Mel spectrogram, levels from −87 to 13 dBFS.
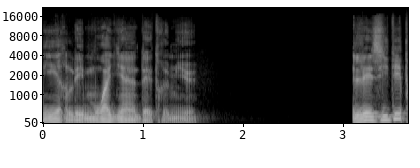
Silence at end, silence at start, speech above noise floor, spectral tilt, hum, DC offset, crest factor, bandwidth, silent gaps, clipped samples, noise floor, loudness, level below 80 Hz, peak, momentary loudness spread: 0 s; 0 s; 65 dB; -5.5 dB/octave; none; under 0.1%; 20 dB; 17 kHz; none; under 0.1%; -87 dBFS; -23 LUFS; -38 dBFS; -4 dBFS; 12 LU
